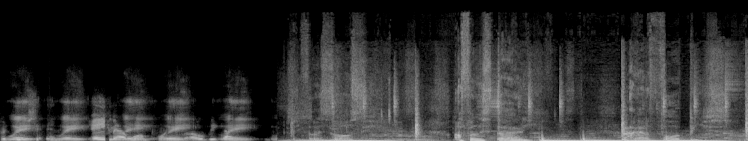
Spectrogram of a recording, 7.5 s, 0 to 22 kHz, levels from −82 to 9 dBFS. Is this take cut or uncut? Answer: cut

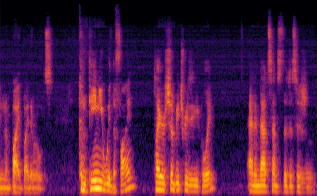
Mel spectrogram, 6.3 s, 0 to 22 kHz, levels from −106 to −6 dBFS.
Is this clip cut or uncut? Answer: cut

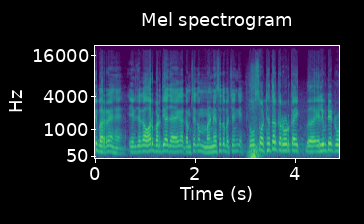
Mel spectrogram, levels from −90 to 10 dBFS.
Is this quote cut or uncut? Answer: cut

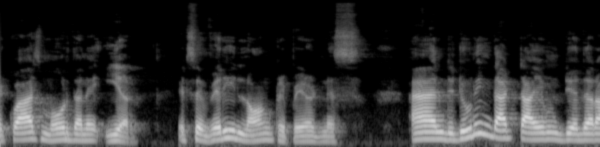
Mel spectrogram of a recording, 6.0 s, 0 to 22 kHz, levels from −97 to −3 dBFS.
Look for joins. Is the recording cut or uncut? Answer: uncut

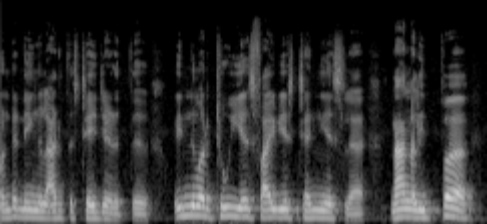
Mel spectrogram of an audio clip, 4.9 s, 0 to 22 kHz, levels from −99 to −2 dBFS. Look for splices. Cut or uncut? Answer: uncut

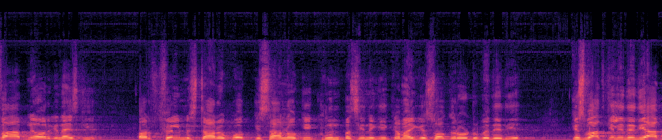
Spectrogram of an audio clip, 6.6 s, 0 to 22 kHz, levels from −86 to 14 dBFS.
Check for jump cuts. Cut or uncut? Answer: uncut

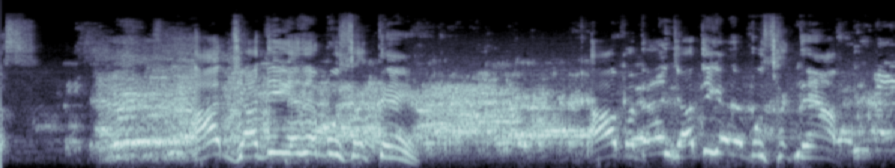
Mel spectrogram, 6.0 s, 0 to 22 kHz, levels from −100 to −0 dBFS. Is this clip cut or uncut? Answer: uncut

